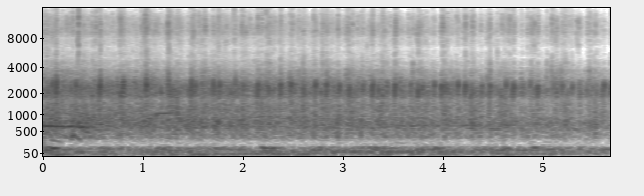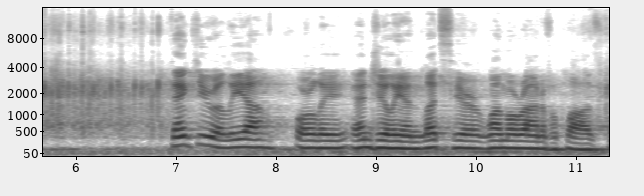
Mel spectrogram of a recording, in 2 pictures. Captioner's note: applause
